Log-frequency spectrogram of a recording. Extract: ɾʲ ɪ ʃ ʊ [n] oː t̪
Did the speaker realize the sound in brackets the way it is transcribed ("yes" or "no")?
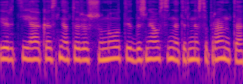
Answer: yes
